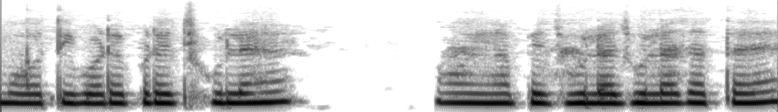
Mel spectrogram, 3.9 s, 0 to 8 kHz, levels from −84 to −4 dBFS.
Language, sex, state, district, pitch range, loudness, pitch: Hindi, female, Uttar Pradesh, Deoria, 245-255 Hz, -12 LUFS, 250 Hz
